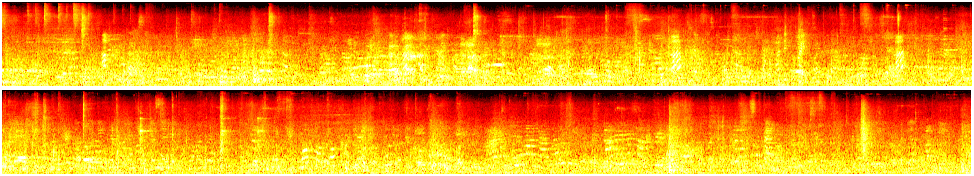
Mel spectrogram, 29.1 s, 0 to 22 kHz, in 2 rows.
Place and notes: Dubai International Airport (DXB) - Avari Dubai Hotel - Al Rigga Rd - Dubai - United Arab Emirates - DXB Outside Duty Free
I thought I'd capture the the ambience as I won't be hearing this place for a year.
D 64 - Dubai - United Arab Emirates, 30 December 2011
